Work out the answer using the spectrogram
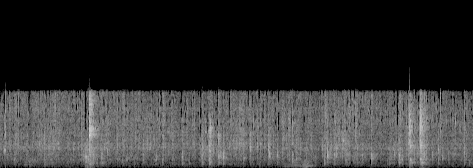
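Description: Sausages frying in a pan: a steady sizzle with scattered sharp clicks, the loudest about a second in and a couple more around six seconds.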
